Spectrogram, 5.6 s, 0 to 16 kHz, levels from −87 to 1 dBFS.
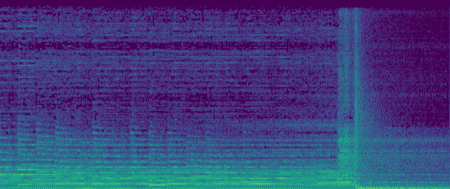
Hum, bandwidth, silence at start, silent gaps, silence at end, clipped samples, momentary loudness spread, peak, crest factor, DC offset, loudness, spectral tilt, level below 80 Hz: none; 16 kHz; 0 s; none; 0 s; under 0.1%; 5 LU; -12 dBFS; 14 dB; under 0.1%; -25 LUFS; -5.5 dB/octave; -34 dBFS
